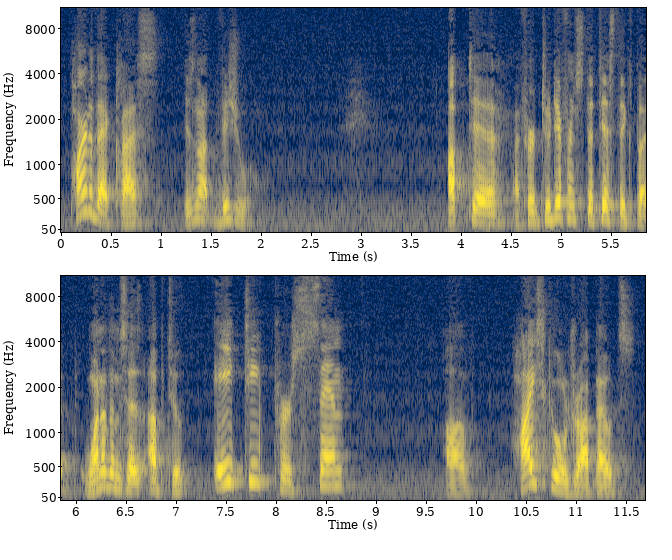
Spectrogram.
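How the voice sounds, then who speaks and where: A man teaching a live seminar to a room of people, animated, demonstrating different ways of speaking. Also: fairly high pitch. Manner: animated, demonstrates voices while explaining. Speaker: trainer.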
